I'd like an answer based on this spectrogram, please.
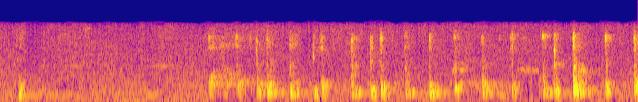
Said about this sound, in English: I hear somebody typing loudly. So whoever is typing loudly, please mute yourself.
